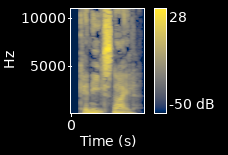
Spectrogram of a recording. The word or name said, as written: kanelsnegl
